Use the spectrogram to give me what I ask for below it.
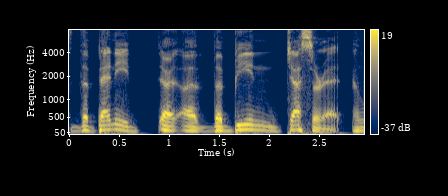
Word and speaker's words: Gesserit: And you'll get people that will be like, no, it's the Bene Gesserit. And like, why would it be Gesserit? It's Gesserit. Why are you pronouncing it?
